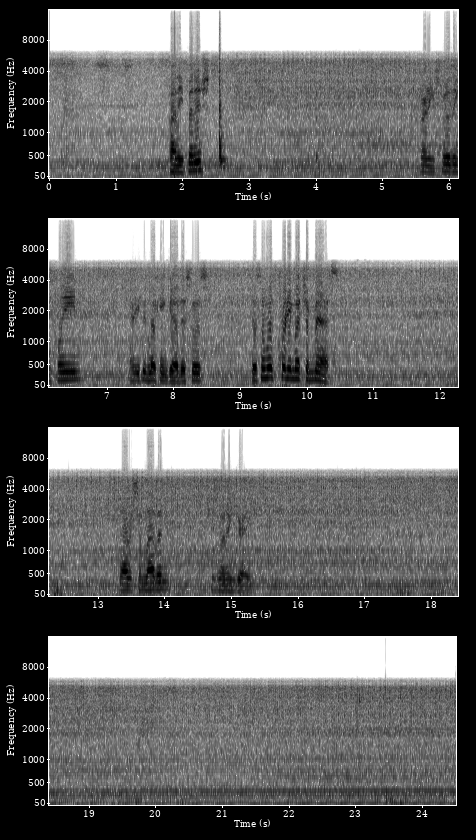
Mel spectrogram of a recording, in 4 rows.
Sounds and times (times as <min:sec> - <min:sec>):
Engine: 0:00.0 - 0:24.5
Vehicle: 0:00.0 - 0:24.5
Speech: 0:01.8 - 0:02.4, 0:05.6 - 0:06.7, 0:07.3 - 0:08.6, 0:09.2 - 0:10.5, 0:13.3 - 0:14.1, 0:14.7 - 0:15.4.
